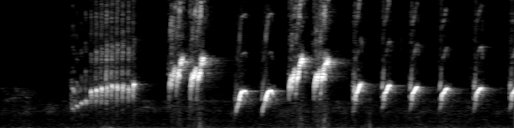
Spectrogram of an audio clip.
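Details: Cak ranting bird calling a rival: a short buzzy rising burst, then a bright sharp chirp repeated about five times a second, each note sliding upward, continuing steadily to the end.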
